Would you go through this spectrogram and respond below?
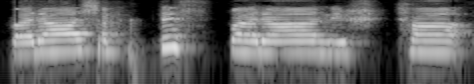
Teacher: पराशक्तिः परानिष्ठा इति उपध्मानीयं वर्तते तत्र अर्धविसर्ग सदृशम् इति वक्तव्यम्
